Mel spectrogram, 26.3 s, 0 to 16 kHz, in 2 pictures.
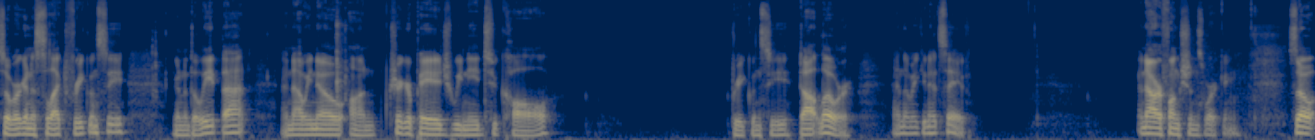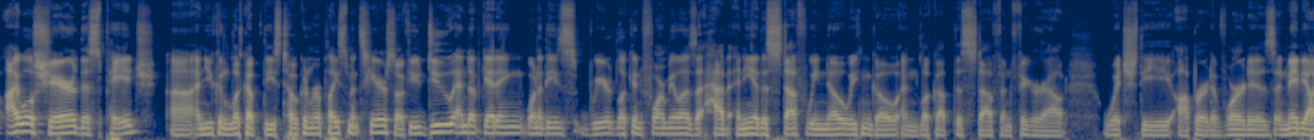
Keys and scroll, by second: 1.4 BackSpace, 2.8 BackSpace.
